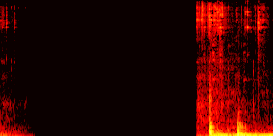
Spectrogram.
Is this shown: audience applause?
no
